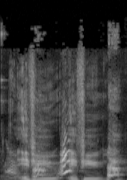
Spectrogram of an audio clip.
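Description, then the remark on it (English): A dog named Chipper gives a quick run of playful play barks, about four short, pitch-bending yaps and yowls in a row, fairly loud. “That's his play bark.”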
